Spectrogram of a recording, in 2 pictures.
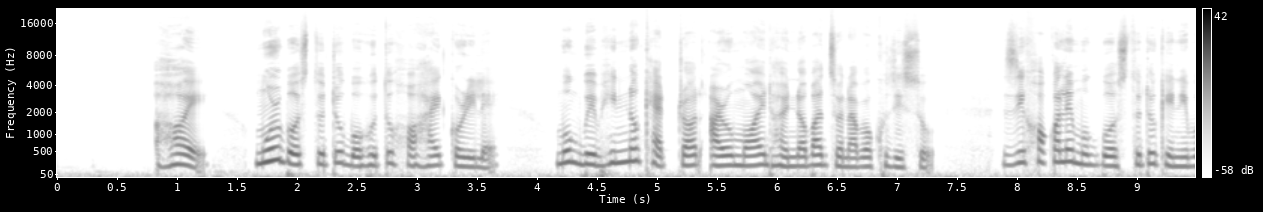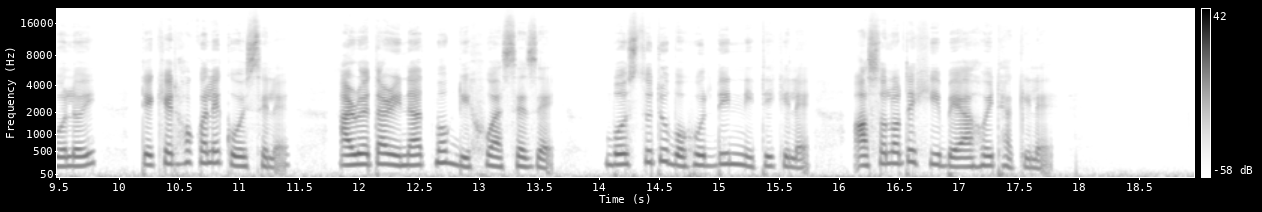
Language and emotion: Assamese, neutral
